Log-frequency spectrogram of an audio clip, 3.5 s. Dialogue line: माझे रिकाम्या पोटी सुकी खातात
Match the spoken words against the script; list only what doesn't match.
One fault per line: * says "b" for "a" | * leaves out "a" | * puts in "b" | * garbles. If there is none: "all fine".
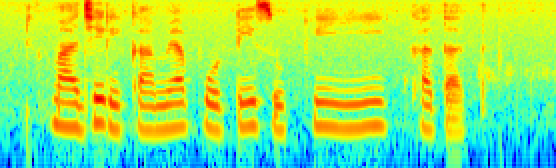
all fine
